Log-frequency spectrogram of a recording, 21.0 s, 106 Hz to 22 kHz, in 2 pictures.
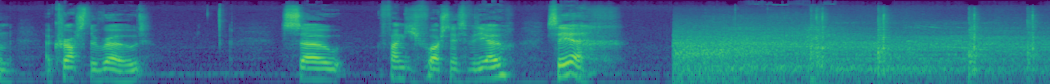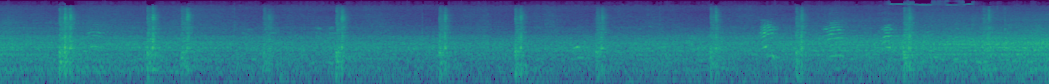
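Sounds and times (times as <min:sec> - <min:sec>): fireworks cracking: 0:06.8 - 0:20.7.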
